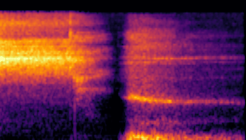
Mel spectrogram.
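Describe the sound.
Breathing during a calm, guided moment of rest: two soft, airy breaths, separated by a brief near-silent pause, the second fuller and lower with a sighing quality. No voices are heard.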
